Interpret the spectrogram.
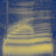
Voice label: "bhuan5", taiwanese syllables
